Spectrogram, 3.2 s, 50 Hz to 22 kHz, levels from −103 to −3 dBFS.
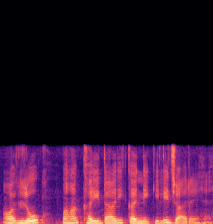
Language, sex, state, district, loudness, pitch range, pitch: Hindi, female, Odisha, Sambalpur, -15 LUFS, 195-215 Hz, 200 Hz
